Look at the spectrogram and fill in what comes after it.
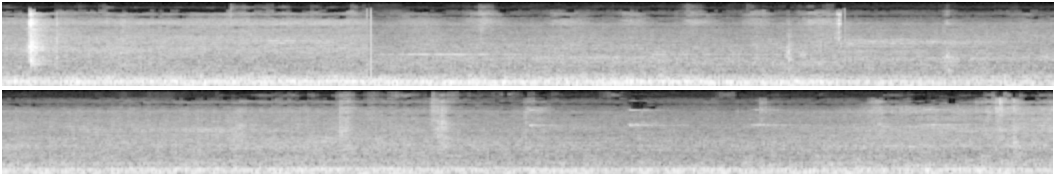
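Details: Suzuki Every after water body change; steady low rumble at idle with even, unbroken rhythm, no knocking or whining; engine sounds smooth.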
